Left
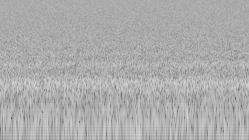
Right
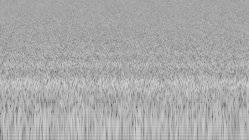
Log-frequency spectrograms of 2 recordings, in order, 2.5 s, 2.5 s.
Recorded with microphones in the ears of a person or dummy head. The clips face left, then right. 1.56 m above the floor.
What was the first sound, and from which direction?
Only background noise.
